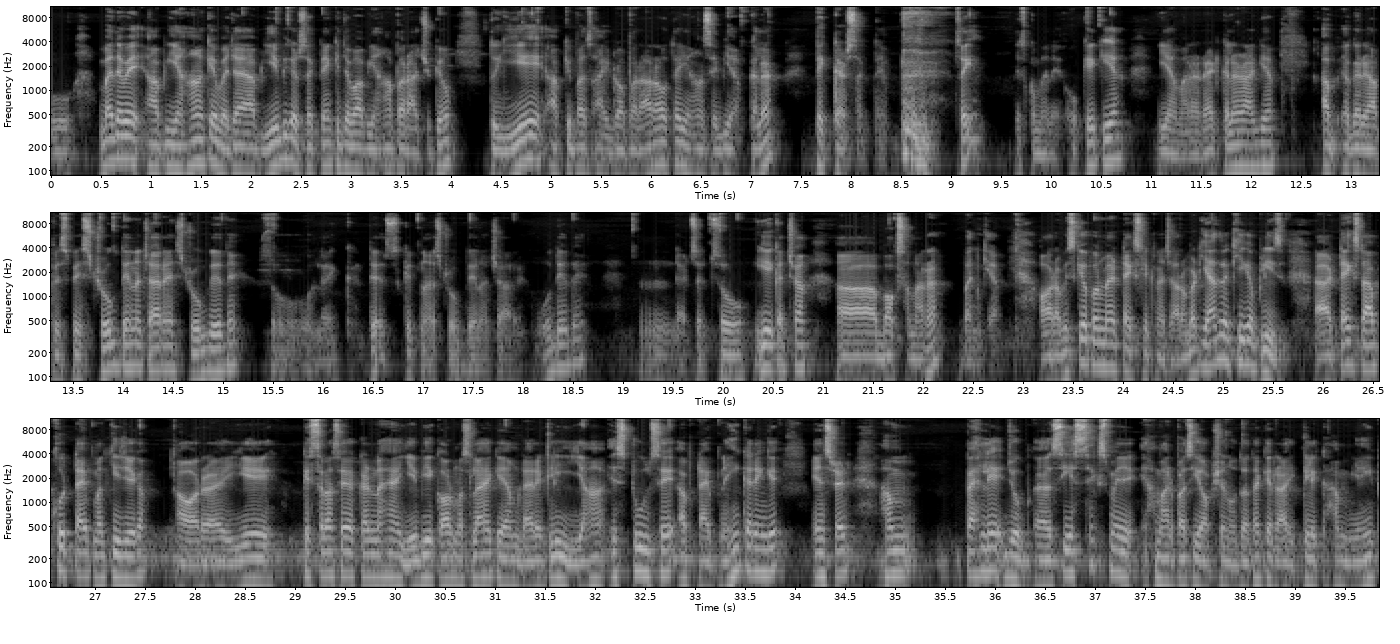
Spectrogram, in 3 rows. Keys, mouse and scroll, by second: 2.2 click, 4.7 click, 10.3 click, 13.7-19.8 drag, 38.2 right click.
